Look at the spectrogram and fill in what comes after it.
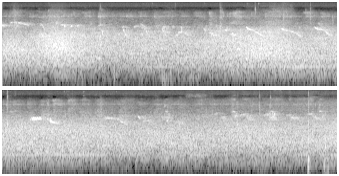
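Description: Small birds chirping over and over in quick, falling notes, above a steady street noise that swells twice, like vehicles passing.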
